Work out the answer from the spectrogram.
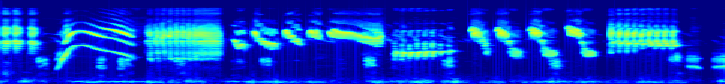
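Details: Asian pied starling singing loudly and at length as a lure for silent starlings. Long curving whistles lead into a harsh hissing burst, fast ticking chatter, rising chips and a final buzzy rattle.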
